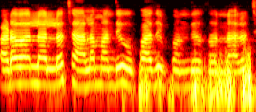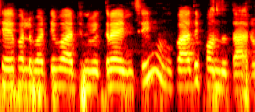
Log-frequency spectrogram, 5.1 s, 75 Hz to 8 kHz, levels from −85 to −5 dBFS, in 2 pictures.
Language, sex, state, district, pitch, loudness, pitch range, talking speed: Telugu, female, Telangana, Nalgonda, 220 Hz, -17 LUFS, 210-230 Hz, 140 wpm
